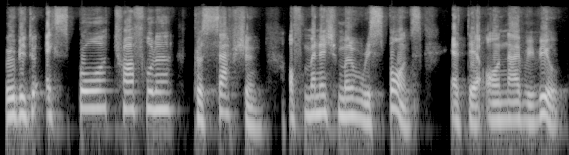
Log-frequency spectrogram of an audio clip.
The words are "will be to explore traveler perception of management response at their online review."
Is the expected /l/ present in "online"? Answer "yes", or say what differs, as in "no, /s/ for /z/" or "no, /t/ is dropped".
no, /l/ is dropped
